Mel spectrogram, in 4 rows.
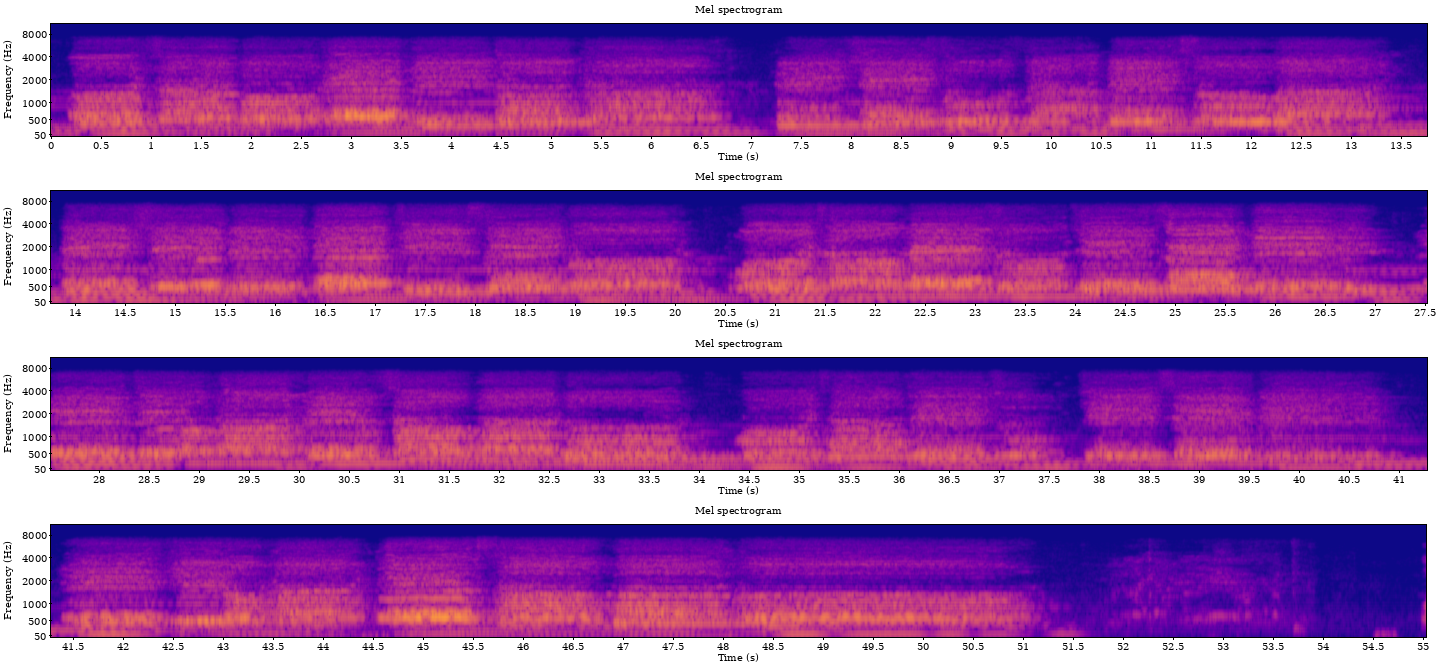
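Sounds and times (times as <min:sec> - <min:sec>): church choir singing: 0:00.0 - 0:53.2.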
